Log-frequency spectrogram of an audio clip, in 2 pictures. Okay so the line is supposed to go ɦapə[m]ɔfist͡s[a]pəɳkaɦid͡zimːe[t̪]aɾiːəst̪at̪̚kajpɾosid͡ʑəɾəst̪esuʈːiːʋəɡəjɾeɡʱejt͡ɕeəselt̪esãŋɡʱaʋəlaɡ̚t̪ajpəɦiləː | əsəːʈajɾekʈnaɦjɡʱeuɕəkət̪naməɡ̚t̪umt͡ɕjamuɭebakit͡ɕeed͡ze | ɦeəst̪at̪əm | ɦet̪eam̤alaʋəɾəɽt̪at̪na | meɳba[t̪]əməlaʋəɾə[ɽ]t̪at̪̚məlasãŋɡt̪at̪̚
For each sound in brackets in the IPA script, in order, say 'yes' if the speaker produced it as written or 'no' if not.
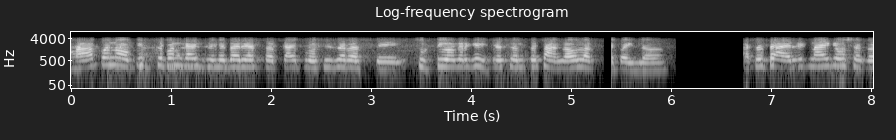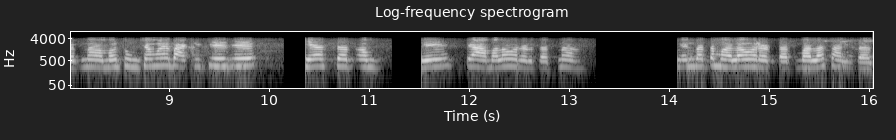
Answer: no, no, no, yes, yes

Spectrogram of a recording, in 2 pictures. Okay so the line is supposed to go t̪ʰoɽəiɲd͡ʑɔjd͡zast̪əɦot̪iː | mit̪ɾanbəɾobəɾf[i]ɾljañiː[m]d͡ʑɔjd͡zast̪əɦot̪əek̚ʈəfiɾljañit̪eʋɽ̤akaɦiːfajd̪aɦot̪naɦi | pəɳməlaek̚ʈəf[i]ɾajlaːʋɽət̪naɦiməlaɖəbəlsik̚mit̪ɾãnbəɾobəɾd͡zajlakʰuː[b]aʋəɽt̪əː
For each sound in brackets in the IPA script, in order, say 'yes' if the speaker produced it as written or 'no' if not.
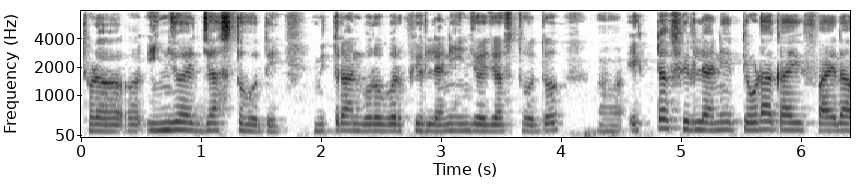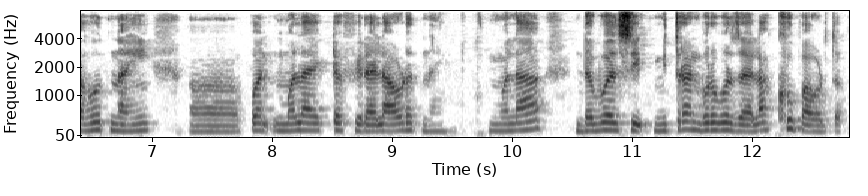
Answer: yes, no, yes, no

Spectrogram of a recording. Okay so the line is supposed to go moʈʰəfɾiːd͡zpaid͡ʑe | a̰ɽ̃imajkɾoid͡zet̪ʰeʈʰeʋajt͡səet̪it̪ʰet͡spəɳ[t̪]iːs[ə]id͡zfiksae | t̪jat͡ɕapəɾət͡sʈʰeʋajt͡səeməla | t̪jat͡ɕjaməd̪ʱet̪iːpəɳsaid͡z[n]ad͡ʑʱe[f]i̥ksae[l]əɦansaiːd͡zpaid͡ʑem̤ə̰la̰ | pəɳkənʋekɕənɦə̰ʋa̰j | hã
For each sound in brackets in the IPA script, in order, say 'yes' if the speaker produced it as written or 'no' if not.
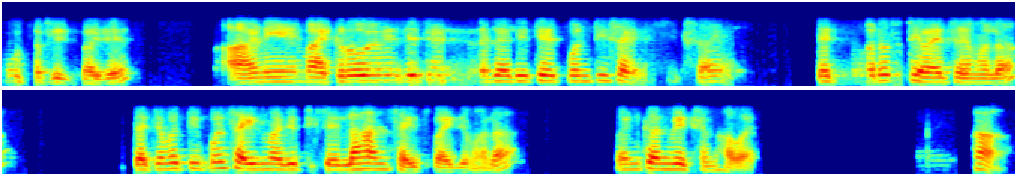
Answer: yes, no, no, yes, yes

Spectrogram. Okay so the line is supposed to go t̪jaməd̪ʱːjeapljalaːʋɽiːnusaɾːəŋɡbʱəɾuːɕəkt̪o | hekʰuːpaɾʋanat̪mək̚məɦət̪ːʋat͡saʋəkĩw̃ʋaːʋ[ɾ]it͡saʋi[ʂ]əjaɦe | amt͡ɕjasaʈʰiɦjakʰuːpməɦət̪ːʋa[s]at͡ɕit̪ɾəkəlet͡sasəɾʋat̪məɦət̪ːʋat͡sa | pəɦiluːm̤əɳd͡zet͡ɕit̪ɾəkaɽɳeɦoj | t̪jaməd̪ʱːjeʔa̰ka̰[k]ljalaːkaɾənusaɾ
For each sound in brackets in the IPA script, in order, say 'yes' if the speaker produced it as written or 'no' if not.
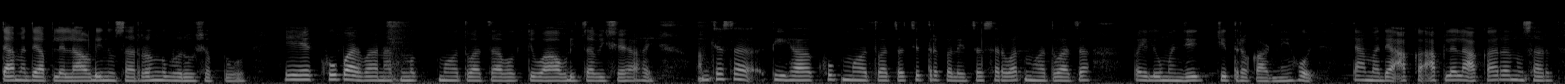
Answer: no, no, no, no

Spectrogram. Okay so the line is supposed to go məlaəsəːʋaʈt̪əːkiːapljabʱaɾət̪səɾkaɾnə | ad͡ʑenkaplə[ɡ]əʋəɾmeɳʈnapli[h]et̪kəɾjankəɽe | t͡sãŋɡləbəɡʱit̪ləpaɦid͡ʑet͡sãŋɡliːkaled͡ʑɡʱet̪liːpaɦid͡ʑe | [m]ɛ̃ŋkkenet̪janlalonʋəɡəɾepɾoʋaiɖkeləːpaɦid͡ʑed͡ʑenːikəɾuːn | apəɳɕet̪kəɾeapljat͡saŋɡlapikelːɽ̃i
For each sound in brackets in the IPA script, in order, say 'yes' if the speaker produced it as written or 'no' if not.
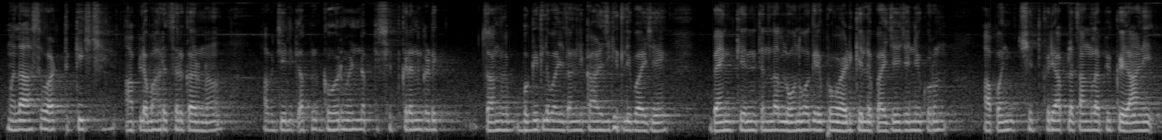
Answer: yes, no, no

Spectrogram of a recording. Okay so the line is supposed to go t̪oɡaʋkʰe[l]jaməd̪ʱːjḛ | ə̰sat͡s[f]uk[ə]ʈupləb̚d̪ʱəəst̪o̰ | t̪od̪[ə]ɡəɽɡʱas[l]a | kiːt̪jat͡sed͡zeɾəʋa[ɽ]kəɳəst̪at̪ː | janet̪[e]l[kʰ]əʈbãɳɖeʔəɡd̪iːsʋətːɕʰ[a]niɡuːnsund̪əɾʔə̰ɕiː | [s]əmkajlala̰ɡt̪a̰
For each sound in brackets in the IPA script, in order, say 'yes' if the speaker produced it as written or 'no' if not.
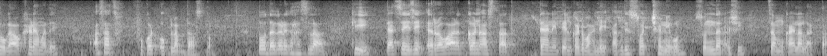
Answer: no, yes, yes, yes, yes, no, yes, no, no, no

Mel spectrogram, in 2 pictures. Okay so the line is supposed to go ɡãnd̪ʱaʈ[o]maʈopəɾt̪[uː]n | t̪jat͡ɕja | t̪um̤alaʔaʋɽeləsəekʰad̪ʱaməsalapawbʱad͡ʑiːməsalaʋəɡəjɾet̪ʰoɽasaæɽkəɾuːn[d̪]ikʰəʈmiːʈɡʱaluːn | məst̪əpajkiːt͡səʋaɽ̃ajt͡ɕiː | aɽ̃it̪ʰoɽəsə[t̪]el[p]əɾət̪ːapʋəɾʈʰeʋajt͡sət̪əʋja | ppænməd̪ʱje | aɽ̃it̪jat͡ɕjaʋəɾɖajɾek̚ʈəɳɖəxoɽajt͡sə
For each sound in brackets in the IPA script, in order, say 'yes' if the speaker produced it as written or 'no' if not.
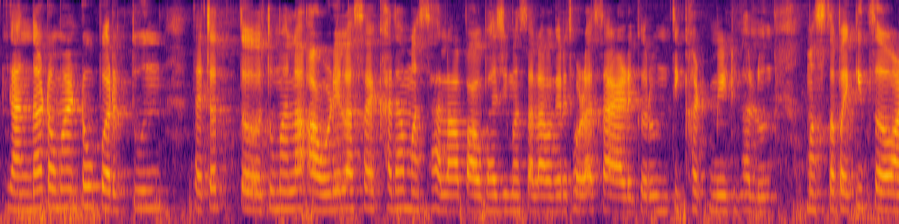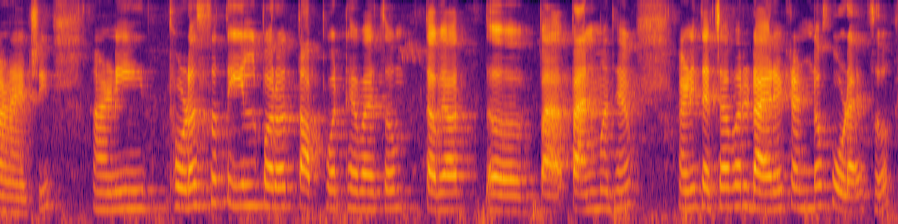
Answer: yes, yes, no, yes, yes

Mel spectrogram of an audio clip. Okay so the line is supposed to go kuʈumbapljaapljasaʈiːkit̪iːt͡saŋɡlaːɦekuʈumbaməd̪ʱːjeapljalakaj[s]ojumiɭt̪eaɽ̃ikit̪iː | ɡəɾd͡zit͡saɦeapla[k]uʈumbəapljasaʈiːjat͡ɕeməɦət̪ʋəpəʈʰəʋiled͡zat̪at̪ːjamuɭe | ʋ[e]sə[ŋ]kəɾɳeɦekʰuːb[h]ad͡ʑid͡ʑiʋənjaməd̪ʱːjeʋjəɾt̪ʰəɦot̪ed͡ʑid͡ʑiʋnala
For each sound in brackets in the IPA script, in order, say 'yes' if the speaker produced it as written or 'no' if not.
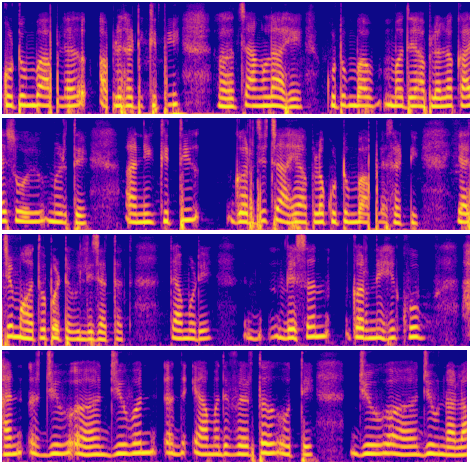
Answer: yes, yes, yes, no, yes

